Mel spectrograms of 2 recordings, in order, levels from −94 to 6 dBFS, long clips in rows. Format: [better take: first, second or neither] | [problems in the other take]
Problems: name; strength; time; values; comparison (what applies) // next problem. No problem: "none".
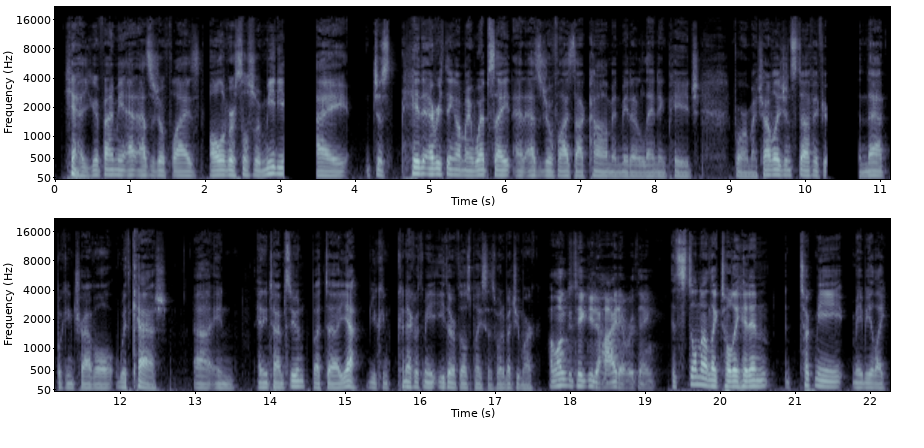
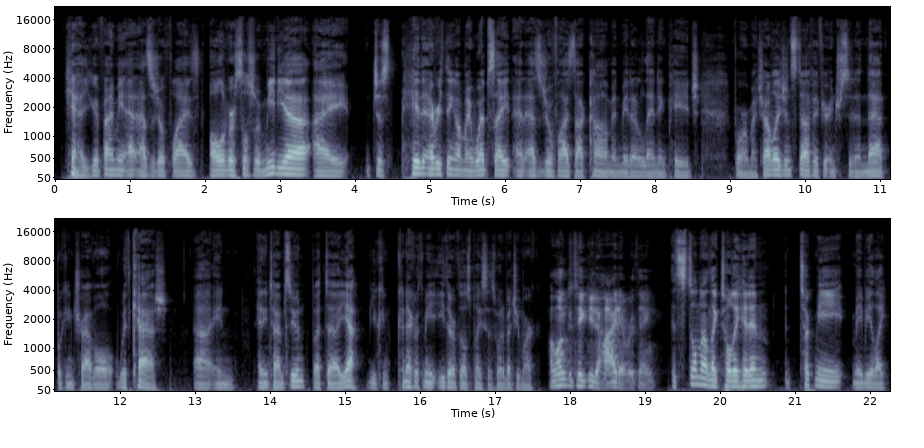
second | audio cutting out; at 3 s and at 10 s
